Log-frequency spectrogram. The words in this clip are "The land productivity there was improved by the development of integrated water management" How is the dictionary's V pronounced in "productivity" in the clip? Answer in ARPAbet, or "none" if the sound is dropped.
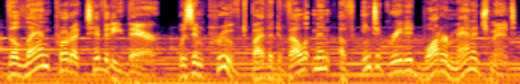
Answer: V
